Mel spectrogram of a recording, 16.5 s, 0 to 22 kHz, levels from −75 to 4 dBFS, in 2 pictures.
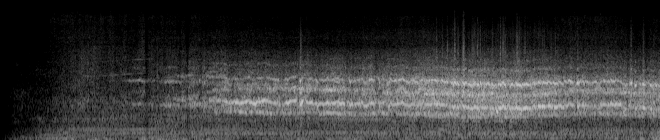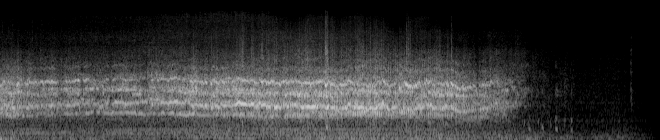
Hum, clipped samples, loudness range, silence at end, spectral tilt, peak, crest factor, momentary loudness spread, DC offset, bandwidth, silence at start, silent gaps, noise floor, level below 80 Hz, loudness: none; under 0.1%; 8 LU; 1.6 s; -2.5 dB/octave; -4 dBFS; 14 dB; 13 LU; under 0.1%; 15.5 kHz; 0.65 s; none; -56 dBFS; -46 dBFS; -17 LUFS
